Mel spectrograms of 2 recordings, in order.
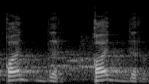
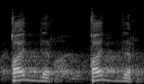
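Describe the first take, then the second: The two takes are said the same way.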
